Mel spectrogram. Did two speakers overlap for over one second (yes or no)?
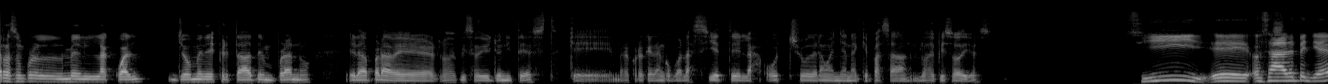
no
